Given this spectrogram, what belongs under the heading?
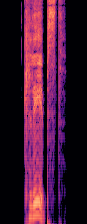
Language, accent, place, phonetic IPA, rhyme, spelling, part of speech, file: German, Germany, Berlin, [kleːpst], -eːpst, klebst, verb, De-klebst.ogg
- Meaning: second-person singular present of kleben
